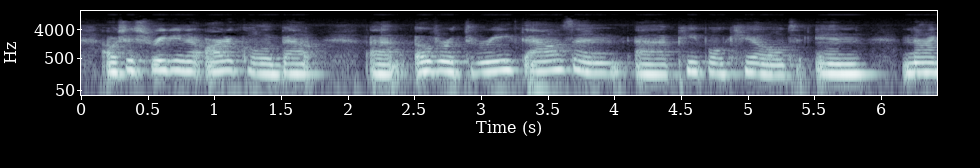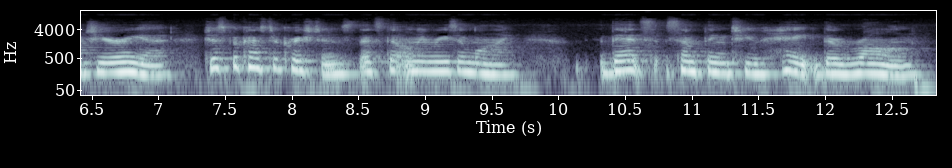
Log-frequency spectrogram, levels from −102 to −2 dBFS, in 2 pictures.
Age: 40-59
